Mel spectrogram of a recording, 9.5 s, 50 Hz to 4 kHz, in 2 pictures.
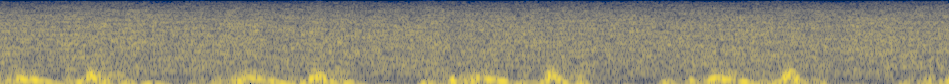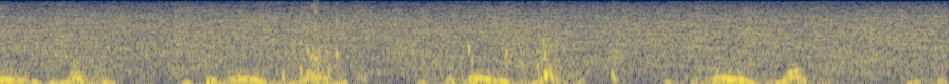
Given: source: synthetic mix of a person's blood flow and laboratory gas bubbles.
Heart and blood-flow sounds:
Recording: Doppler ultrasound of blood flow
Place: precordium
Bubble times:
6.13-6.48 s: bubbles
6.51-6.61 s: bubbles
7.07-7.15 s: bubbles
7.26-7.57 s: bubbles
7.79-7.87 s: bubbles
From the record:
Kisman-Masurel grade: 221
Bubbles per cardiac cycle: several, 3 to 8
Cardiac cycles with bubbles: 10 to 50%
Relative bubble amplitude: barely perceptible (0.100 to 0.250)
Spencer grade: 2 (many but less than half of the cardiac periods contain bubble signals, singularly or in groups)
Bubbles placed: anywhere in the cardiac cycle

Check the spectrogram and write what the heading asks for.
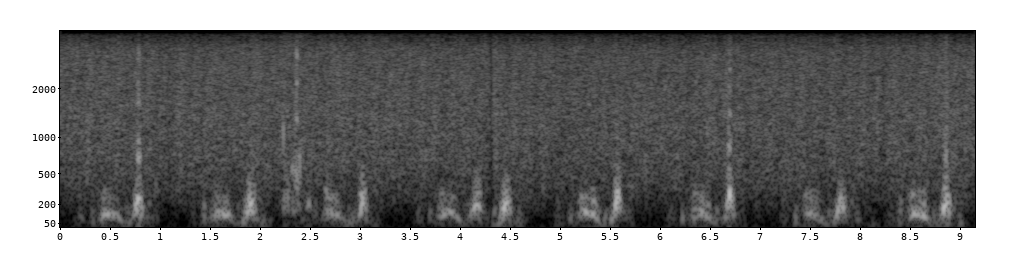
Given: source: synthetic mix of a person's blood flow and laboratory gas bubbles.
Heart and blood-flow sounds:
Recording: Doppler ultrasound of blood flow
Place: precordium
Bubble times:
1.91-2.00 s: bubbles
2.20-2.52 s: bubbles
From the record:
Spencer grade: 1 (occasional bubble signal discernible with the cardiac motion signal, with majority of cardiac periods free of bubbles)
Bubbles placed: only in the low amplitude regions of the cardiac cycle

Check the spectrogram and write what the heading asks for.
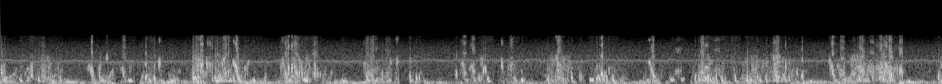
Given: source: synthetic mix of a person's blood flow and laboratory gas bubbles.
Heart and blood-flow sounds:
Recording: Doppler ultrasound of blood flow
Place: precordium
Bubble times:
0.00-0.15 s: bubbles
0.18-0.64 s: bubbles
0.85-0.99 s: bubbles
1.04-1.11 s: bubbles
1.19-1.35 s: bubbles
1.42-2.70 s: bubbles
2.78-3.25 s: bubbles
3.39-3.50 s: bubbles
3.62-4.01 s: bubbles
4.07-4.23 s: bubbles
4.53-4.94 s: bubbles
5.00-5.28 s: bubbles
5.42-6.28 s: bubbles
6.46-6.63 s: bubbles
6.68-6.86 s: bubbles
6.93-8.08 s: bubbles
8.27-9.07 s: bubbles
9.33-9.43 s: bubbles
From the record:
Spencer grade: 3 (all of the cardiac periods contain showers or single bubble signals, but not dominating or overriding the cardiac motion signals)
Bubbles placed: anywhere in the cardiac cycle

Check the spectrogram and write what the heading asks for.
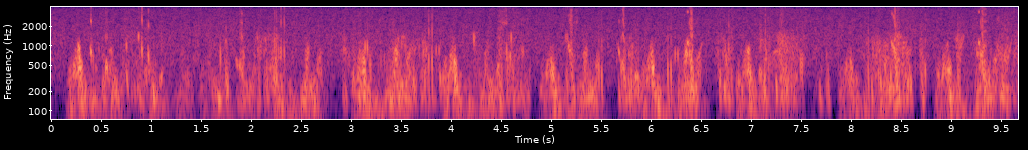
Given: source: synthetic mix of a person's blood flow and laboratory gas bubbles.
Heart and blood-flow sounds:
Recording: Doppler ultrasound of blood flow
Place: precordium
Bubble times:
0.35-0.59 s: bubbles
0.71-1.14 s: bubbles
1.62-1.97 s: bubbles
2.03-2.47 s: bubbles
2.91-3.23 s: bubbles
3.27-3.94 s: bubbles
4.20-4.31 s: bubbles
4.36-4.75 s: bubbles
5.13-5.29 s: bubbles
5.37-5.54 s: bubbles
5.63-5.91 s: bubbles
6.12-6.51 s: bubbles
6.64-6.91 s: bubbles
7.07-7.55 s: bubbles
7.66-7.80 s: bubbles
8.12-8.64 s: bubbles
8.67-8.78 s: bubbles
9.02-9.14 s: bubbles
9.23-9.68 s: bubbles
From the record:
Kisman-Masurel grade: 332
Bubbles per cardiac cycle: rolling drumbeat, 9 or more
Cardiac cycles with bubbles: 50 to 99%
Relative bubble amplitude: moderate (0.250 to 0.450)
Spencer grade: 3 (all of the cardiac periods contain showers or single bubble signals, but not dominating or overriding the cardiac motion signals)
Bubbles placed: only in the low amplitude regions of the cardiac cycle

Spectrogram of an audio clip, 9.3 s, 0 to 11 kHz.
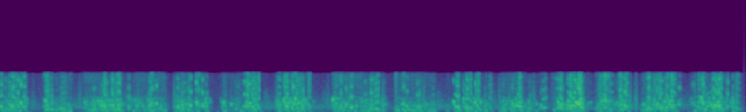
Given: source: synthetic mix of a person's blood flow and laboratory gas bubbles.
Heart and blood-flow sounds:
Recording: Doppler ultrasound of blood flow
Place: subclavian vein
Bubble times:
0.00-0.41 s: bubbles
0.56-0.99 s: bubbles
1.05-1.61 s: bubbles
1.64-2.14 s: bubbles
2.21-2.69 s: bubbles
2.77-3.34 s: bubbles
3.45-3.98 s: bubbles
4.16-4.90 s: bubbles
4.98-5.51 s: bubbles
5.61-6.21 s: bubbles
6.27-6.88 s: bubbles
6.93-7.97 s: bubbles
8.03-8.56 s: bubbles
8.66-9.33 s: bubbles
From the record:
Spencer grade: 4 (maximum detectable bubble signal sounding continuously throughout systole and diastole of every cardiac period, and overriding the amplitude of the normal cardiac signals)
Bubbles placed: anywhere in the cardiac cycle

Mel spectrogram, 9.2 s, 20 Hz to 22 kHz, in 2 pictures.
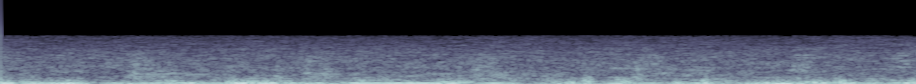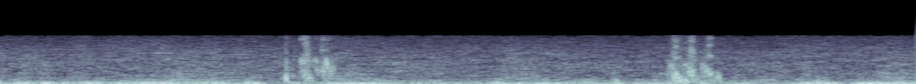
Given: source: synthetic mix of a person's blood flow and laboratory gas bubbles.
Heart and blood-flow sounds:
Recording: Doppler ultrasound of blood flow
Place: subclavian vein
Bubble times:
5.98-6.29 s: bubbles
7.91-8.19 s: bubbles
From the record:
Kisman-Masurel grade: 222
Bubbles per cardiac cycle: several, 3 to 8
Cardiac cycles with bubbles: 10 to 50%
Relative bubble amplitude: moderate (0.250 to 0.450)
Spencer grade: 2 (many but less than half of the cardiac periods contain bubble signals, singularly or in groups)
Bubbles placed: anywhere in the cardiac cycle

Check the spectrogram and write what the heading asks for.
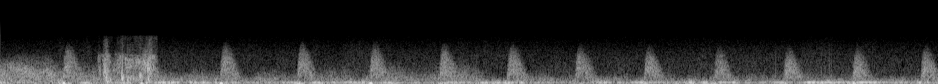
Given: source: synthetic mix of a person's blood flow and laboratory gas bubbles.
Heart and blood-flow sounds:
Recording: Doppler ultrasound of blood flow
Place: subclavian vein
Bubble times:
0.98-1.57 s: bubbles
From the record:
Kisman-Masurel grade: 223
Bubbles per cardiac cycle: several, 3 to 8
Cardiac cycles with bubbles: 10 to 50%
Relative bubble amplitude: loud (0.450 to 0.775)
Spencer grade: 2 (many but less than half of the cardiac periods contain bubble signals, singularly or in groups)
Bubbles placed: anywhere in the cardiac cycle

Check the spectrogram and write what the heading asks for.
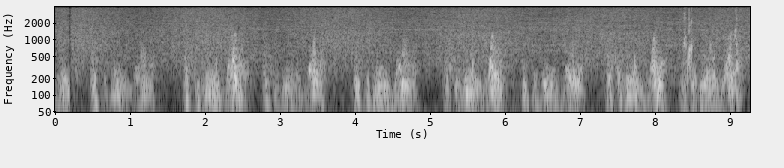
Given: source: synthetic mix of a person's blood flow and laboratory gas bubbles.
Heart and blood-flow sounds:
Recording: Doppler ultrasound of blood flow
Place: precordium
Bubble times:
8.36-8.52 s: bubbles
8.62-8.88 s: bubbles
9.02-9.13 s: bubbles
From the record:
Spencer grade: 1 (occasional bubble signal discernible with the cardiac motion signal, with majority of cardiac periods free of bubbles)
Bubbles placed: only in the low amplitude regions of the cardiac cycle

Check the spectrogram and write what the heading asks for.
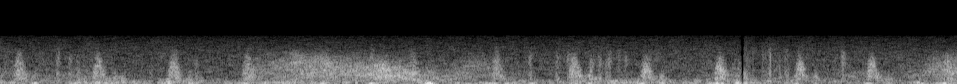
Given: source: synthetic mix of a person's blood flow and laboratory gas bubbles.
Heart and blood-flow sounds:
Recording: Doppler ultrasound of blood flow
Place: subclavian vein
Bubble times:
no bubbles
From the record:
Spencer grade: 0 (complete lack of bubble signals)

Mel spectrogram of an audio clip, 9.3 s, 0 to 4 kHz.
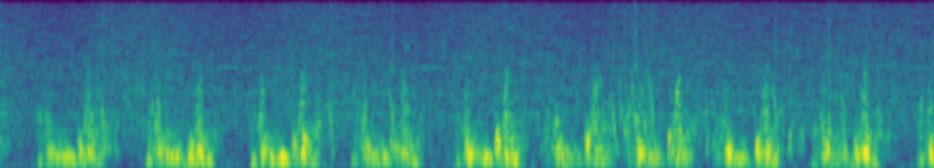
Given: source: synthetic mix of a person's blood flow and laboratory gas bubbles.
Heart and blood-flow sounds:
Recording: Doppler ultrasound of blood flow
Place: precordium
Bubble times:
0.90-1.19 s: bubbles
1.47-1.66 s: bubbles
3.27-3.35 s: bubbles
3.52-3.56 s: bubbles
3.80-4.12 s: bubbles
5.98-6.60 s: bubbles
7.02-7.12 s: bubbles
7.58-8.06 s: bubbles
8.26-8.35 s: bubbles
8.40-8.50 s: bubbles
From the record:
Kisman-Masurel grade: 221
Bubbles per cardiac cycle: several, 3 to 8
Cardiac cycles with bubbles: 10 to 50%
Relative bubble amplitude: barely perceptible (0.100 to 0.250)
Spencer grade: 2 (many but less than half of the cardiac periods contain bubble signals, singularly or in groups)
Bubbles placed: only in the low amplitude regions of the cardiac cycle

